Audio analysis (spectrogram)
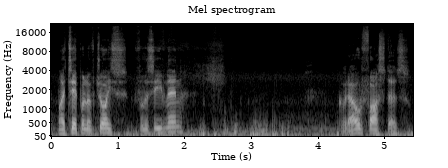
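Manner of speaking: hammed-up Australian accent, deliberately bad; terrible Australian accent. Vlogger toasting his evening beer in a bad Australian accent. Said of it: "That's a terrible Australian accent".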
